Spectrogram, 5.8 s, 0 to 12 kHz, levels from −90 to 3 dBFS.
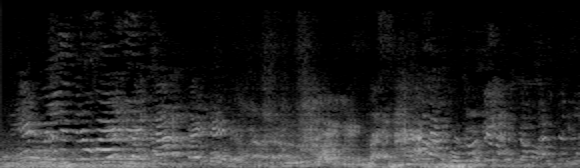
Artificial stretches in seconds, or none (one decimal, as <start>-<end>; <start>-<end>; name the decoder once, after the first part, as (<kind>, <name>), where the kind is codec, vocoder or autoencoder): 2.3-4.2 (codec, SNAC)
